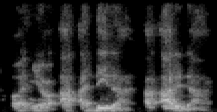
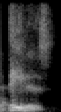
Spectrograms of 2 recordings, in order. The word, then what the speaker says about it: Adidas: if you are always thinking about sex, Adida is the correct pronunciation, Mhm. but it's Americanized Yeah. Adidas.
